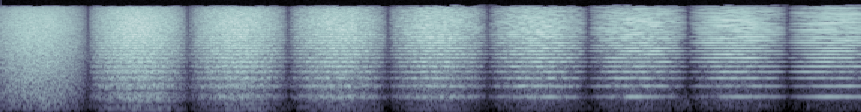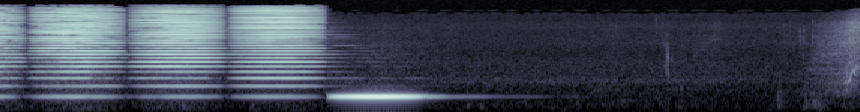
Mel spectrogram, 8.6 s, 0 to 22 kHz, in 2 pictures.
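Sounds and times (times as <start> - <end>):
repeated bursts of hissy noise demonstrating pitch perception: 0.0 - 3.2
clear pure tone: 1.5 - 6.8.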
